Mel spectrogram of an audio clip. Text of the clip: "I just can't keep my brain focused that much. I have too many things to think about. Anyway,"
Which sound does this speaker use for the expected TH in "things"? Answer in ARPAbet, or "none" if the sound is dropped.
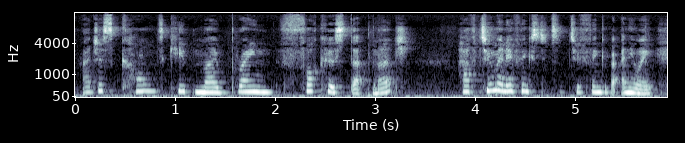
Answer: TH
